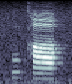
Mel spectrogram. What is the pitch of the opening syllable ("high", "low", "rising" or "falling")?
high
